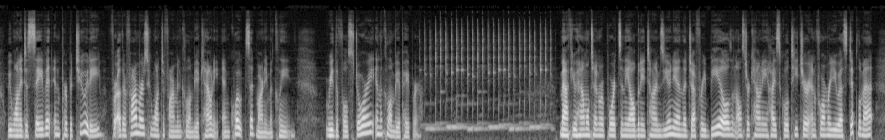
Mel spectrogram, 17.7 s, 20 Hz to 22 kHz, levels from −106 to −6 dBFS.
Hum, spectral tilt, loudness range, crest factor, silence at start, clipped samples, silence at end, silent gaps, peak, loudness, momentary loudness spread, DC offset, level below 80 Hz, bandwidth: none; -6 dB/octave; 4 LU; 20 dB; 0.15 s; under 0.1%; 0.25 s; none; -6 dBFS; -25 LUFS; 15 LU; under 0.1%; -54 dBFS; 13 kHz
